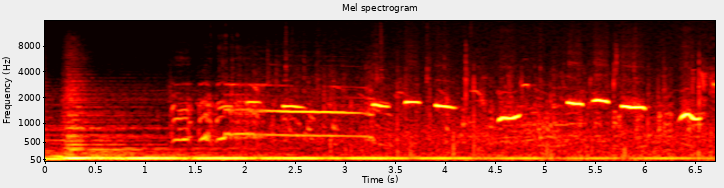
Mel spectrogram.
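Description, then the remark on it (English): A person dressed as a beggar whistles a cheerful, bouncy tune early in the morning on the way to the market, starting with a long held note and then a string of short, bright notes, over a steady low hum and faint background bustle. “Do beggars usually whistle so happily, Lysias?”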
